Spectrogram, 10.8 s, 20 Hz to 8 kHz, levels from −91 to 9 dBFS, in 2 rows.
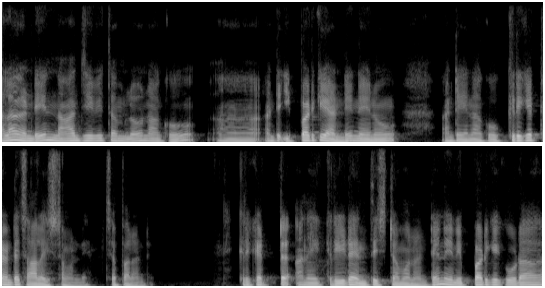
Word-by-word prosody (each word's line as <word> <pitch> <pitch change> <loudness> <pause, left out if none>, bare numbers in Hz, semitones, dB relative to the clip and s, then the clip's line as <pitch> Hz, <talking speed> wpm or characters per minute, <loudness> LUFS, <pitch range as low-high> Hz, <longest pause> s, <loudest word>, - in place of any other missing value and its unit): అలాగండి. 135 -3 +4 0.2
నా 120 - +1 0.2
జీవితంలో 130 -3 0
నాకు 110 -1 -3 0.5
ఆహ్, 110 -1 -4
అంటే 120 - -2
ఇప్పటికే 145 +6 +3
అండి 100 +4 +1
నేను 110 0 +2 0.6
అంటే, 110 +1 -1
నాకు 105 0 -2 0.2
క్రికెట్ 145 +4 +2
అంటే 135 +1 +3
చాలా 110 -2 +3
ఇష్టమండి 85 -2 -8 0.2
చెప్పాలంటే. 90 -6 -5 0.9
క్రికెట్ 120 +1 -1 0.2
అనే 120 -1 0
క్రీడ 115 +3 +3
ఎంత 105 -1 +1
ఇష్టం 115 0 -2
అని 100 -2 0
అంటే 90 +8 -2
నేను 130 -4 +3
ఇప్పటికీ 130 +2 +2
కూడా 120 0 +3
115 Hz, 145 wpm, -24 LUFS, 110-130 Hz, 0.9 s, అలాగండి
